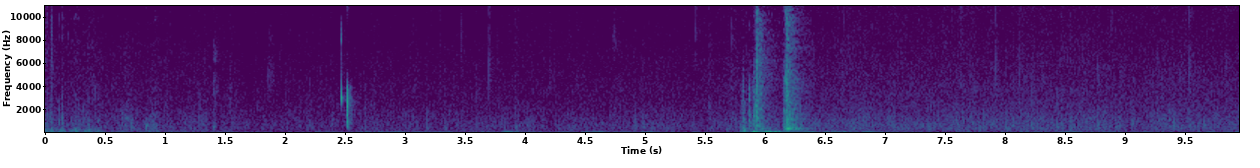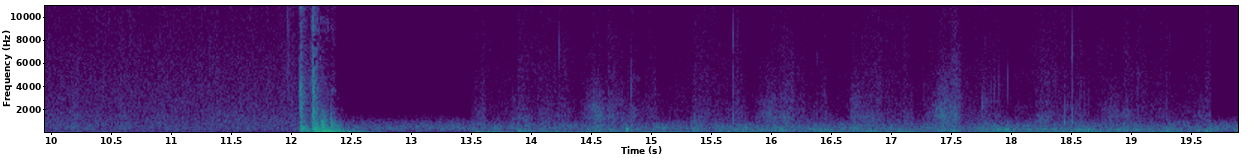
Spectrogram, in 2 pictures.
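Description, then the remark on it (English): Rustling of a backpack with a few sharp metallic clinks as keys are pulled out, then a clunk as the door of apartment 212 opens and the background shifts to a fuller hum. “Let me just get my keys from out here.”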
